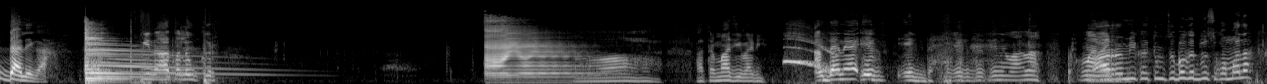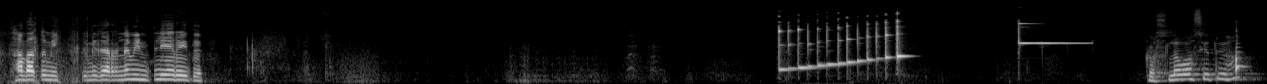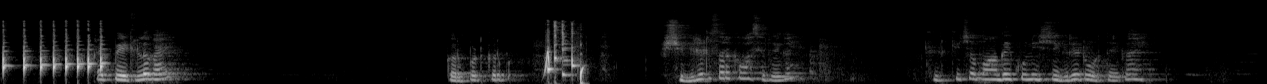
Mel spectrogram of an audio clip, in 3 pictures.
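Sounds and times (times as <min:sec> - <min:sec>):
twangy comedy sound effect: 0:00.9 - 0:02.4, 0:04.8 - 0:06.0
faint rustling: 0:12.1 - 0:20.0.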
